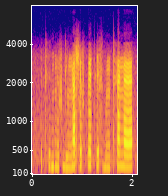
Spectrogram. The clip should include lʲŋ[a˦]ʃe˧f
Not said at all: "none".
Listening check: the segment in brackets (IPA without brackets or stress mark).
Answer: a˦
